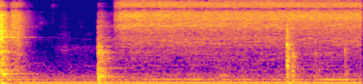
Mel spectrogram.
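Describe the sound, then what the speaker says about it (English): Brief hissing bursts of aerosol cooking spray onto a pan over a sink, a couple of short sprays against a steady low background hum. "I'm gonna spray my pan. Spray the pan."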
